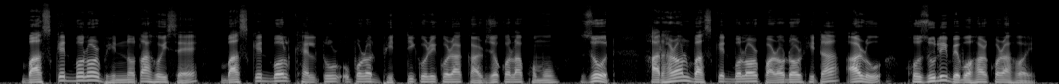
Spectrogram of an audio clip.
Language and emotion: Assamese, neutral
